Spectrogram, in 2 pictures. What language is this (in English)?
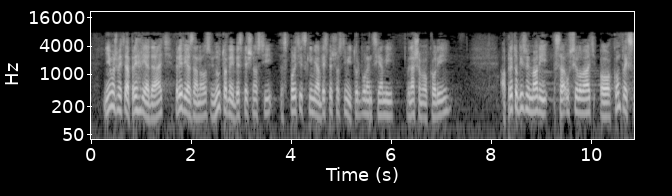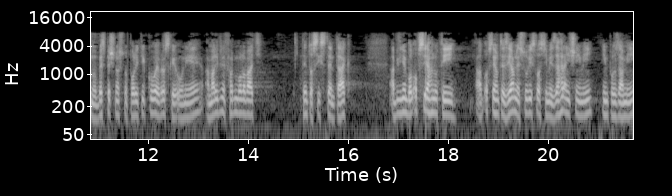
Slovak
